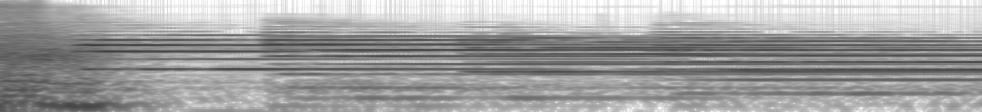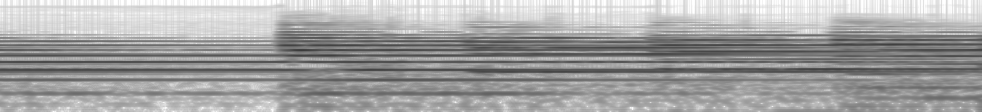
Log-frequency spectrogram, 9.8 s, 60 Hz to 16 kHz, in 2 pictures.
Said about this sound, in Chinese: 钟声敲到11点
